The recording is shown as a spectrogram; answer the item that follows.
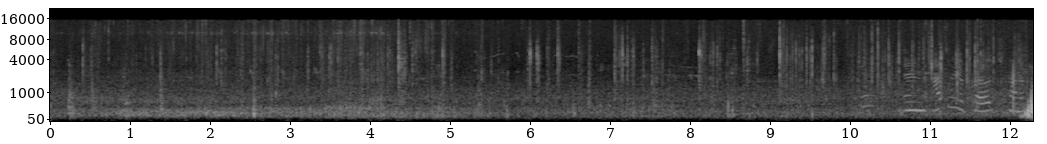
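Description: Footsteps on asphalt with the tip of a long white cane tapping and scraping the pavement as it sweeps: a scatter of short, irregular clicks. A voice starts up near the end.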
